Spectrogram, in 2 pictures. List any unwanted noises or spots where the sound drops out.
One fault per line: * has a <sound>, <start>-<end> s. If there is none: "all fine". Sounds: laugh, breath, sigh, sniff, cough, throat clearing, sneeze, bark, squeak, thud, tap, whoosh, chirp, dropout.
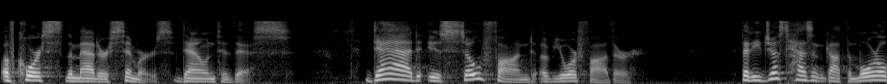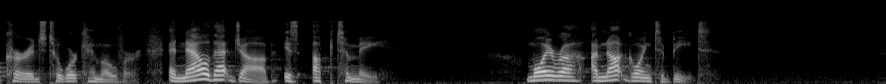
all fine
